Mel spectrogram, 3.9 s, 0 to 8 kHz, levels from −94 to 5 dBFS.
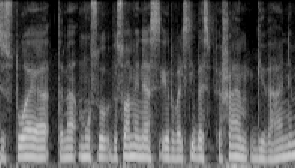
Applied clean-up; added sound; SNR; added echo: none; none; none; none.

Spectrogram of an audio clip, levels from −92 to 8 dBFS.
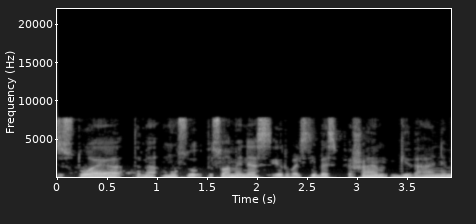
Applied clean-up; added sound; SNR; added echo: classical method spectral subtraction.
